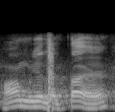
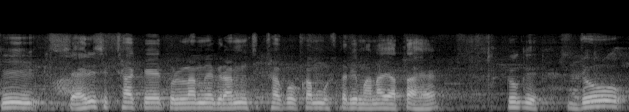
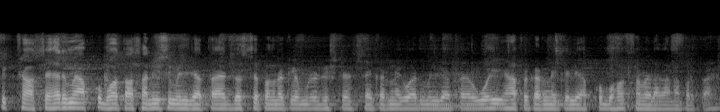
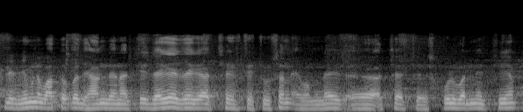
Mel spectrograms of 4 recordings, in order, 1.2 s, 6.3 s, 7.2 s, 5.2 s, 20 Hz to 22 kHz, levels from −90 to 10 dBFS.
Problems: constant background noise, continuous background conversations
